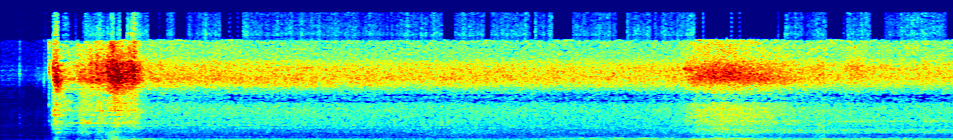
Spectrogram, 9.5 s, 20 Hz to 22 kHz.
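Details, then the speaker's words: 2000 Saab 9-3 SE turbo after refitting the popped-off intercooler exit hose: it catches cleanly and settles to a steady, even idle with one smooth blip. The turbo gauge is now steady and no trouble codes are stored. "Seems to be running good. See that turbo needle right there? That thing was all over the place."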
